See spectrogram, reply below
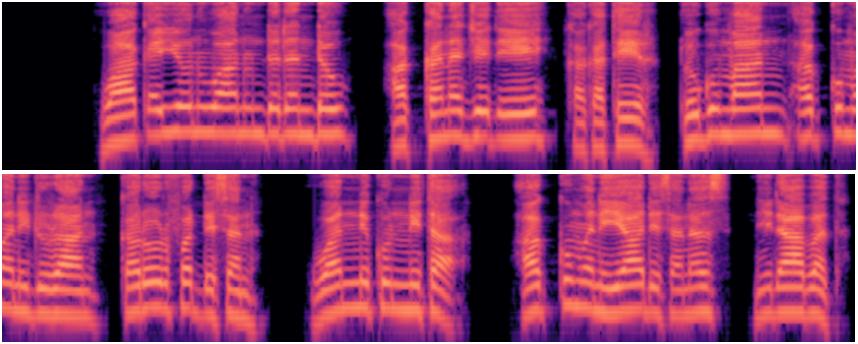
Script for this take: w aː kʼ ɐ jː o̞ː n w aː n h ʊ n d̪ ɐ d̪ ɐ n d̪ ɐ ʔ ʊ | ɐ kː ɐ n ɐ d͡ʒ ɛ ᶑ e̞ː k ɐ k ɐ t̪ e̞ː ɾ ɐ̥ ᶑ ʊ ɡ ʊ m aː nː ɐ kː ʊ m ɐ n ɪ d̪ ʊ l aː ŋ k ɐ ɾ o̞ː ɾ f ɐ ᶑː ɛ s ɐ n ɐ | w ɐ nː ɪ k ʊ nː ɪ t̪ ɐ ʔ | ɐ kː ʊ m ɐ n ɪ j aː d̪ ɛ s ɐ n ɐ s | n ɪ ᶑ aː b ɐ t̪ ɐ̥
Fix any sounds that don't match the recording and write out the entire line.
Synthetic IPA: w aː kʼ ɐ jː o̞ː n w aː n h ʊ n d̪ ɐ d̪ ɐ n d̪ ɐ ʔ ʊ | ɐ kː ɐ n ɐ d͡ʒ ɛ ᶑ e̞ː k ɐ k ɐ t̪ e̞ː ɾ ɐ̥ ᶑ ʊ ɡ ʊ m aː n ɐ kː ʊ m ɐ n ɪ d̪ ʊ ɾ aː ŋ k ɐ ɾ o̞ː ɾ f ɐ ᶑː ɛ s ɐ n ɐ | w ɐ nː ɪ k ʊ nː ɪ t̪ ɐ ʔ | ɐ kː ʊ m ɐ n ɪ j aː d̪ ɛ s ɐ n ɐ s | n ɪ ᶑ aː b ɐ t̪ ɐ̥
